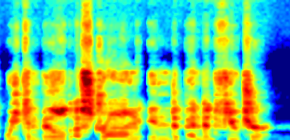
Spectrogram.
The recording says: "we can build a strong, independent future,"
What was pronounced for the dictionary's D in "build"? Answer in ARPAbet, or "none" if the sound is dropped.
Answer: D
